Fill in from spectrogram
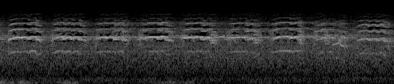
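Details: Eleonora's falcon, a male calling close by with females calling from ledges, sea in the background: a steady train of harsh, squealing notes repeated about twice a second, overlapping voices, with a soft wash of surf underneath.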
